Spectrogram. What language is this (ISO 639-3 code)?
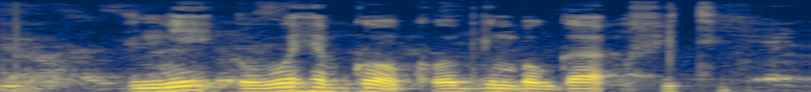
kin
